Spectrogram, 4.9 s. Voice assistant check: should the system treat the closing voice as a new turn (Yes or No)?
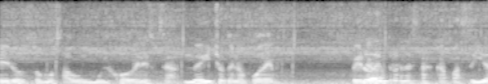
No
